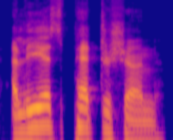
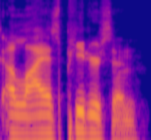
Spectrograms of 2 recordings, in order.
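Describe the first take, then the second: First: The name is said with Swedish pronunciation. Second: The name is said with English pronunciation. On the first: "the Swedish way to do it was" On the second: "he liked Elias Peterson as the English version"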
